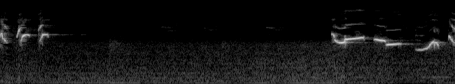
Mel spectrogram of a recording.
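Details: Oriental magpie-robin song played to get caged birds singing. Three quick sharp chirps, a quiet pause with faint hiss, then loud sweet whistles sliding down and a rising twisted phrase.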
